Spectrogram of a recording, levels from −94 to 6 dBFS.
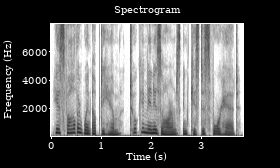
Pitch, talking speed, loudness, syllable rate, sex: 200 Hz, 235 wpm, -15 LUFS, 5.4 syllables/s, female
